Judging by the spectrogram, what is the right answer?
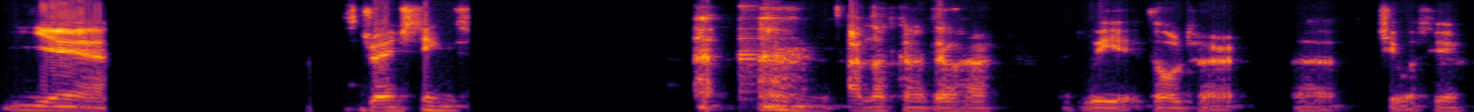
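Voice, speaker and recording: A man playing a tabletop role-playing game, speaking hesitantly with pauses and fillers. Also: low voice, fairly even intonation, creaky, pushed and bright, husky, no room sound, low-quality recording. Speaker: player.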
